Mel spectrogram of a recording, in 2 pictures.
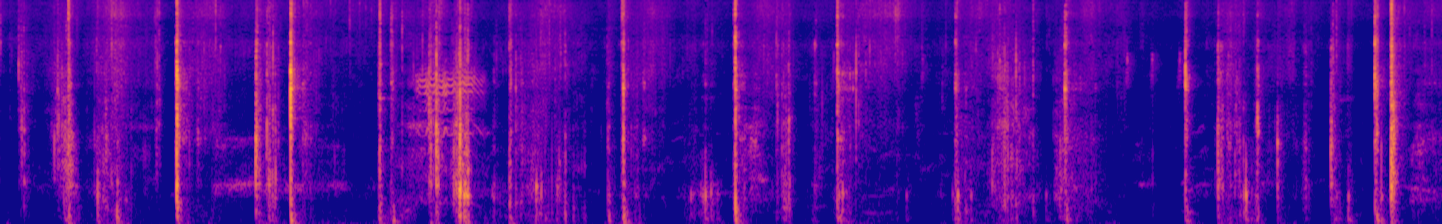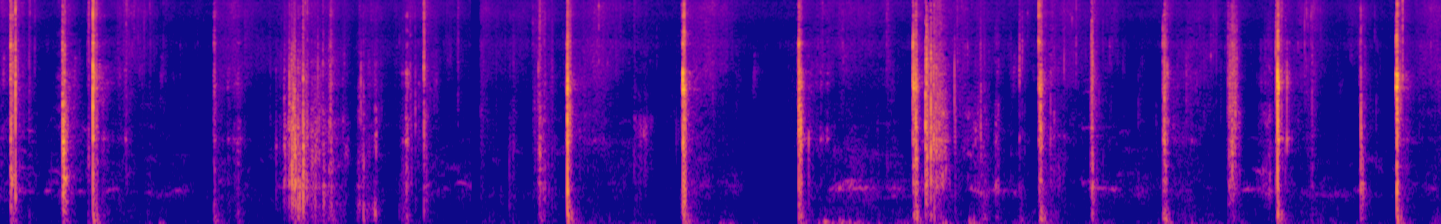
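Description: Long-handled shovel and pick digging and scraping in stony soil and rubble: irregular sharp knocks and cracks of metal striking stone.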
